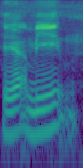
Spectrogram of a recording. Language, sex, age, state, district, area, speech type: Assamese, male, 45-60, Assam, Udalguri, rural, spontaneous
